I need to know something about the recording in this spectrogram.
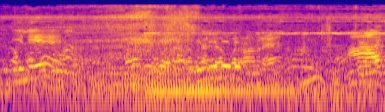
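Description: A small motorcycle rides past.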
